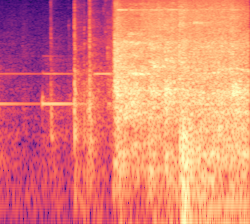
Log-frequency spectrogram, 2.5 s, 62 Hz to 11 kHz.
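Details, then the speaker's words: A 2006 Mitsubishi Lancer ES, abandoned in storage for years with five-year-old fuel, cranks with a couple of quiet thumps, then catches and settles into a steady run. It sounds perfect, with no tick. "it's running that's good thing's running good this sounds perfect no tick nothing"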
